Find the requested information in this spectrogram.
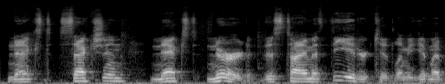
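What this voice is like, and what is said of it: Usual voice. Nothing is said of it.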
